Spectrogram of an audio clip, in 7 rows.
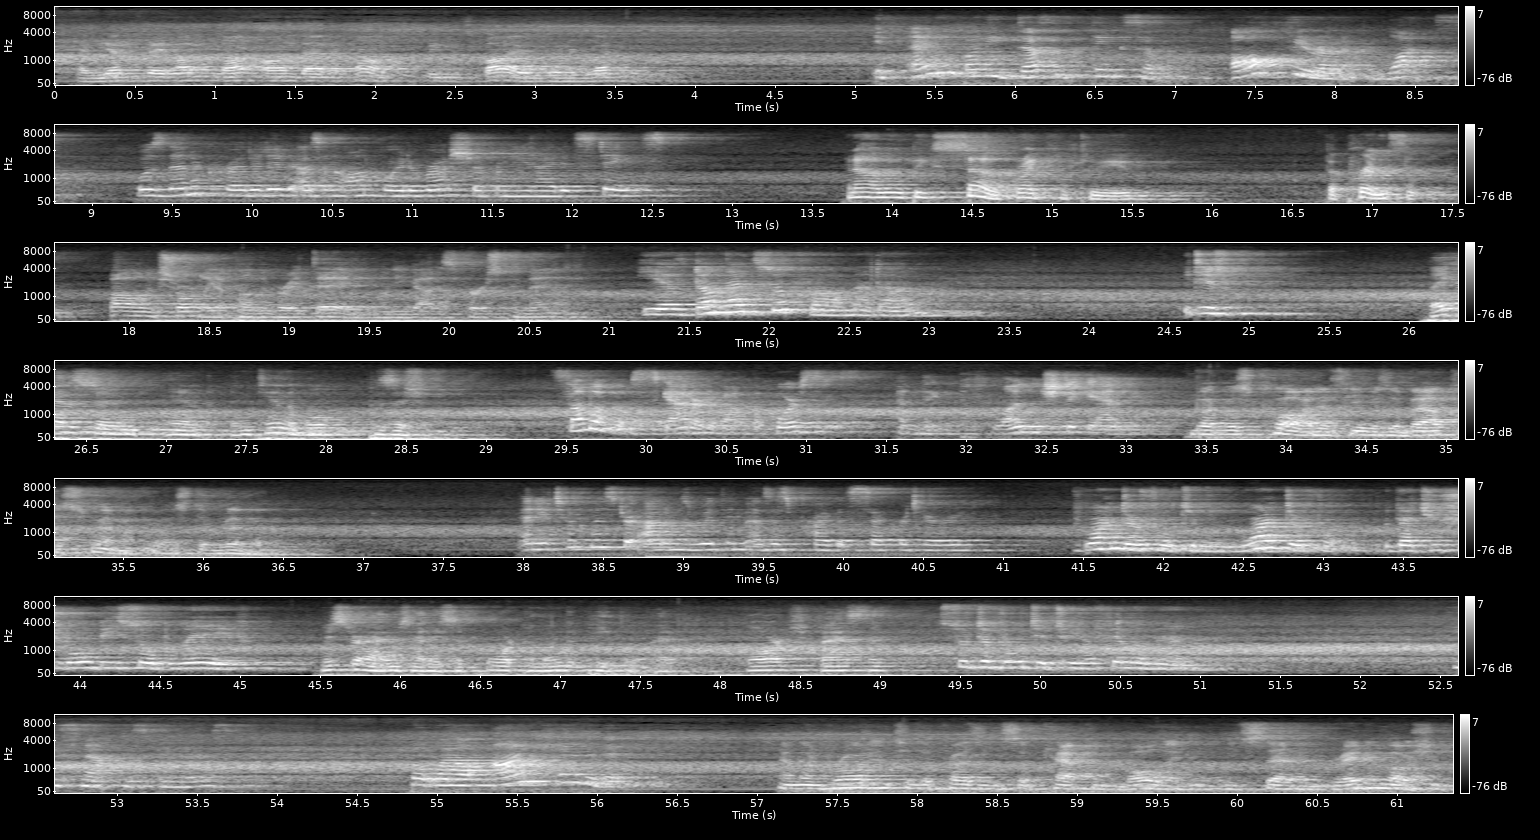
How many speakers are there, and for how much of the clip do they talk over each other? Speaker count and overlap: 9, no overlap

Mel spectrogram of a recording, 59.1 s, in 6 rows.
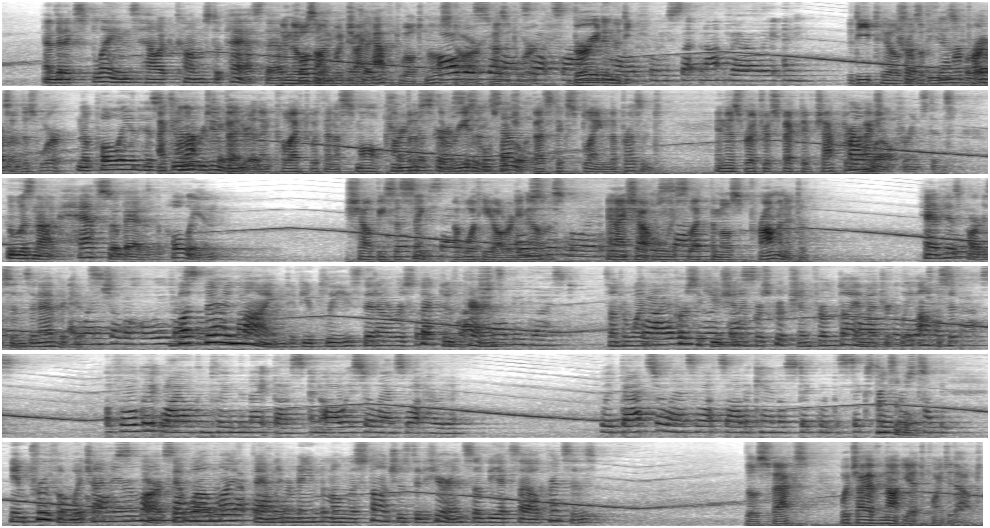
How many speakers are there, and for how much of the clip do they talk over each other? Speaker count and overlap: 3, about 36%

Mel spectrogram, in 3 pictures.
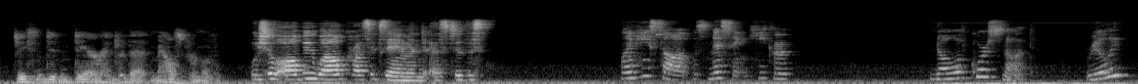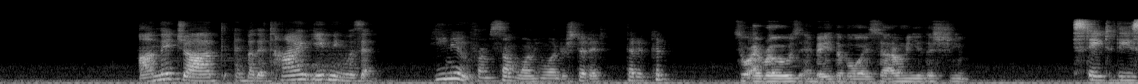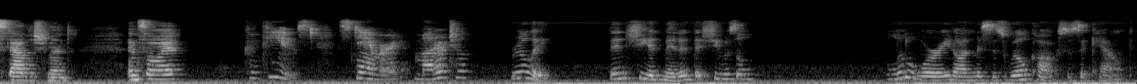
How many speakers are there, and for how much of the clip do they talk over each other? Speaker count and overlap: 7, no overlap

